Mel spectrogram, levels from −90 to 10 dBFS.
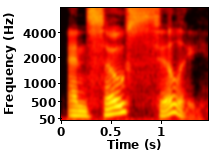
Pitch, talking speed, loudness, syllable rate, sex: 140 Hz, 120 wpm, -16 LUFS, 3.0 syllables/s, male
